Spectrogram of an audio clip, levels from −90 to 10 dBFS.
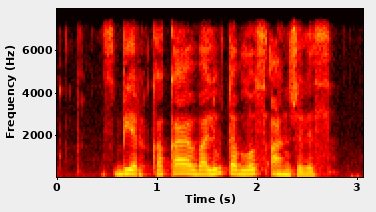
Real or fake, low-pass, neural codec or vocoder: real; 7.2 kHz; none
